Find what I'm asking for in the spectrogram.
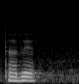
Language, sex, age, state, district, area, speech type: Manipuri, female, 30-45, Manipur, Bishnupur, rural, read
